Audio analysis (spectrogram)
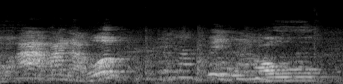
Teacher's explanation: Idgham misli dibaca gunnah atau berdengung. Idgham misli apabila ada hukum mim sukun bertemu dengan huruf mim.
